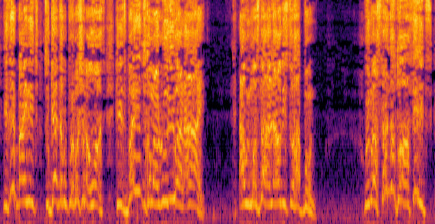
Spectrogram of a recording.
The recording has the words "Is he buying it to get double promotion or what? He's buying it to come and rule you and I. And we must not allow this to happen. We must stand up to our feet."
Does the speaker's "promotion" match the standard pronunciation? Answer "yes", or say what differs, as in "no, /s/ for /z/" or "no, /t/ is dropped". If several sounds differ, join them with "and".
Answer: yes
